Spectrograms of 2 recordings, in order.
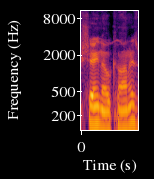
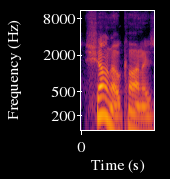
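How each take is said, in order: First: The first name has the vowel of 'shane'. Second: The first name has the vowel of 'sean'. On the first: The speaker calls it wrong. "I would have called him Shane O'Connors" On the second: The speaker calls it right. "is the pr- pronunciation of that"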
